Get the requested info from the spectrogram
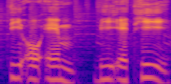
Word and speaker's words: Mortal Kombat: นได้เกมต่อสู้แบบทัวร์นาเมนต์ชื่อ Mortal Kombat ที่สะกดคำว่า Combat ด้วยตัว K ทำไมถึงสะกดแบบนั้นเอ็ดบูนได้เปิดเผยภายหลังว่าระหว่างที่กำลังพัฒนาเกมก็มีการคิดชื่อออกมาตั้งหลายชื่อแต่ก็ยังไม่ค่อยเป็นที่พอใจจนกระทั่งมีหนึ่งในทีมงานไปเขียนบนกระดานว่าชื่อ Combat COMBAT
